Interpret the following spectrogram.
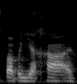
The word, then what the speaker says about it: Baba Yaga: So people will know her as Baba Yaga, or Baba Yaga, but in Ukrainian it's Baba Yaga. It's just a different sort of sound to that second syllable of Yaga or Yaha.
